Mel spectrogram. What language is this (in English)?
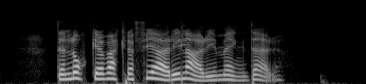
Swedish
